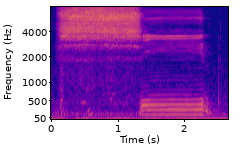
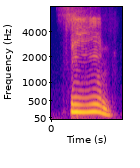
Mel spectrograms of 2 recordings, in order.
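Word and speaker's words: شين: সিন, না, এটা জিহ্বাটা আপনি দেখেন, আপনি নিজেই দেখেন জিহ্বাটা কোথায় আসতেছে, দেখেন তো বলার সময় আপনি নিচে এখানে আসে কিনা, এখানে আসলে আপনার উচ্চারণটা সিন হয়ে যাচ্ছে।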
